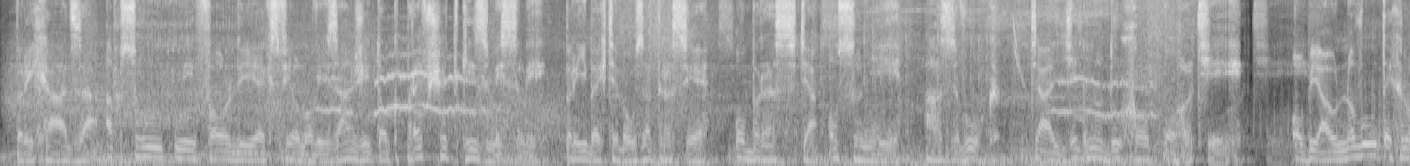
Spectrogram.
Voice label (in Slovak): dramaticky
